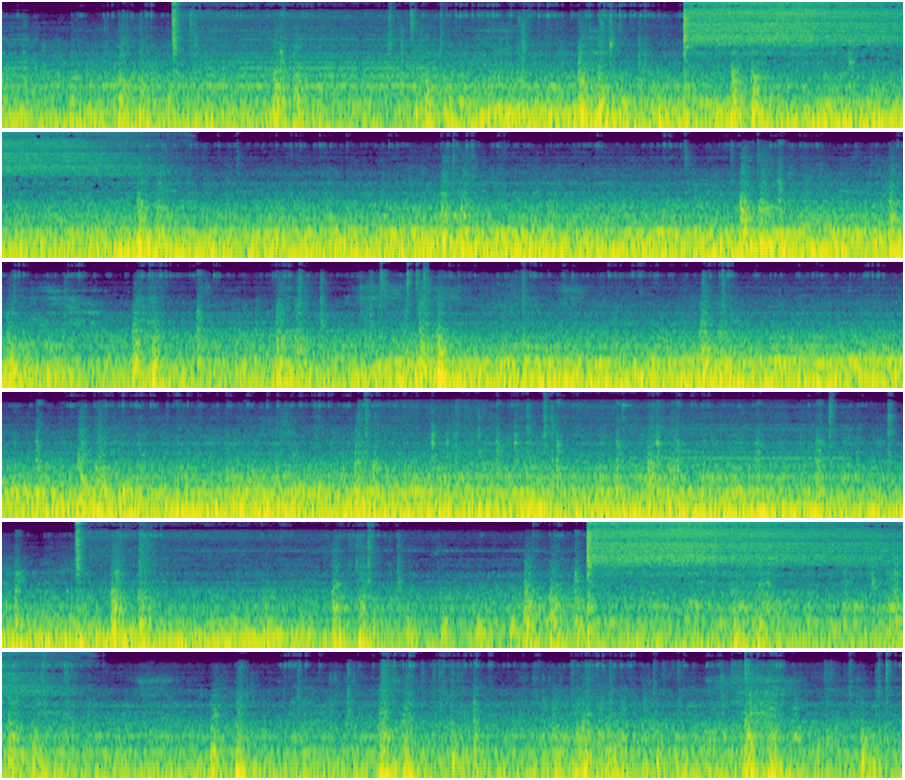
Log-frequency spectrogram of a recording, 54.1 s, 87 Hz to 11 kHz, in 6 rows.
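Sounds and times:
train running low rumble: 0.0s - 54.0s.

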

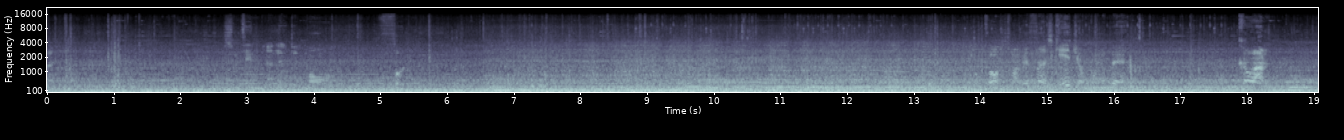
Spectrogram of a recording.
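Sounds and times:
diesel engine running: 0.0s - 19.0s
tyres rumbling on rough road: 0.0s - 19.0s.

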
